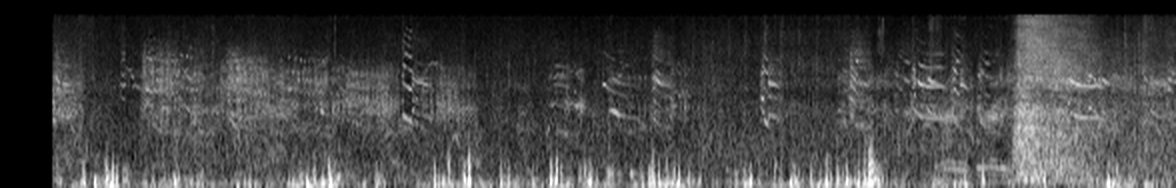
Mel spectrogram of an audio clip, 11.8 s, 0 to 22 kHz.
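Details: Two local humpback whales feeding in Blackfish Sound, British Columbia, on September 9th, 2015, give low, honking, trumpet-like calls among deep rumbling bursts of sound.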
